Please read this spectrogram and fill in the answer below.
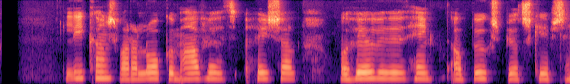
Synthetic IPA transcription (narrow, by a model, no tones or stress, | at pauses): liːkansvaɾalɔːkʏmavhœːɥsað | ɔɣɦœːvʏðʏðhejŋ̥t̪awpʏɣspjowt̪scɪːpsɪn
